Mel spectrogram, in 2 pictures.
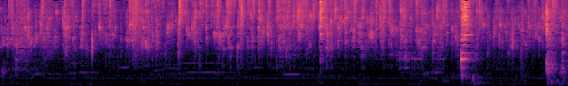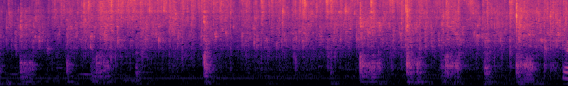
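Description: Coriander seeds and dried red chillies dry-roast in a pan, a continuous dry rustling hiss broken by repeated light scraping and ticking stirs, close and fairly quiet, with no one speaking.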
